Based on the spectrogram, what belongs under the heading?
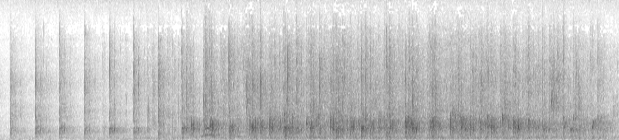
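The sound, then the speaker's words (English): A church audience claps during a sermon, beginning with a few sparse, separate claps that quickly swell into steady, dense applause lasting several seconds, fairly loud throughout with no talking. “Some of you didn't clap like that was very convincing of you.”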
